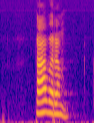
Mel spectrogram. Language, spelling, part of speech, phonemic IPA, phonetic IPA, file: Tamil, தாவரம், noun, /t̪ɑːʋɐɾɐm/, [t̪äːʋɐɾɐm], Ta-தாவரம்.ogg
- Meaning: plant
